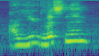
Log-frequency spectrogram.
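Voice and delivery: usual speaking voice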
